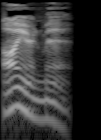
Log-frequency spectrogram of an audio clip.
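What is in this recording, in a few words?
"ironman", British English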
